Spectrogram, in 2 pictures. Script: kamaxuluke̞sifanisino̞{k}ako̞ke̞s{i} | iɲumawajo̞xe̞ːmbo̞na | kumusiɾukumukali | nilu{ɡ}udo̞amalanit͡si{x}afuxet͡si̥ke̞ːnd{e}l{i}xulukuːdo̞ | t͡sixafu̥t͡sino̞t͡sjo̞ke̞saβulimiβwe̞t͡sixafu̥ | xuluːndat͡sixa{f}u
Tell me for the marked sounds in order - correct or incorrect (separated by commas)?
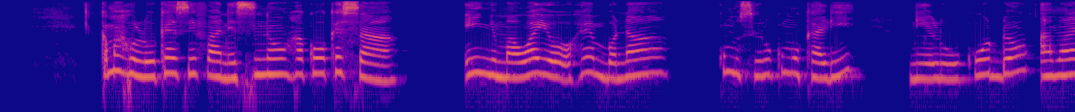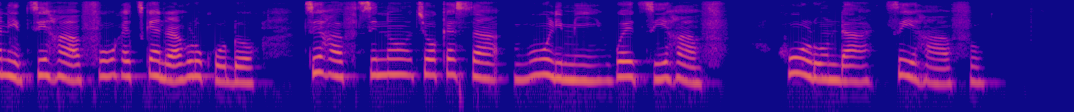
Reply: incorrect, incorrect, incorrect, correct, correct, incorrect, correct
